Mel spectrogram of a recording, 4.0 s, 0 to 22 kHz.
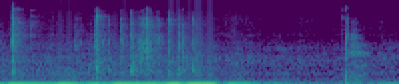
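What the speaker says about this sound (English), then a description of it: "I can press F12 on my keyboard and just call this cover letter." Key presses on a computer keyboard click in a quick scattered burst, fairly near, over a low steady hum, then thin out to a single late tap.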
